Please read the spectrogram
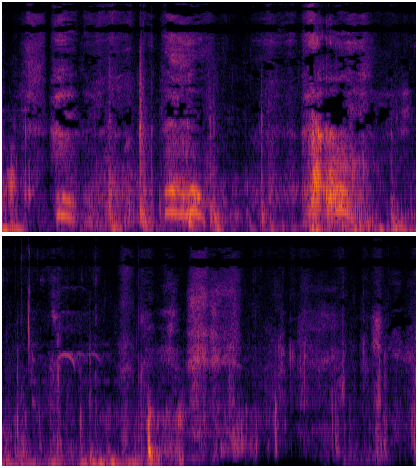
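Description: Rumble and rubbing noise on a handheld phone's microphone as it is swung about in the open air, with a few short whining yelps, the loudest about two and a half seconds in.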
